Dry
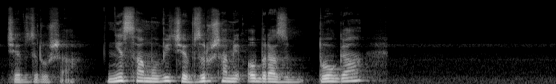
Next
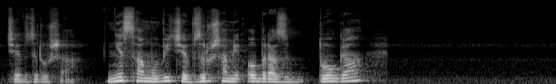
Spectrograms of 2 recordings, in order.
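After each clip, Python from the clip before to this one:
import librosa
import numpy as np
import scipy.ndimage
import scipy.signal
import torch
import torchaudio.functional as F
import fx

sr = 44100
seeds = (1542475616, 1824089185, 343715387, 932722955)

y = x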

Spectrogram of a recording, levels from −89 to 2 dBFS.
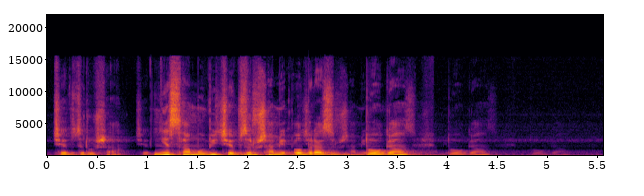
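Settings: y = fx.fixed_phaser(x, sr, hz=300.0, stages=6)
y = fx.echo_feedback(y, sr, ms=820, feedback_pct=16, wet_db=-15.5)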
